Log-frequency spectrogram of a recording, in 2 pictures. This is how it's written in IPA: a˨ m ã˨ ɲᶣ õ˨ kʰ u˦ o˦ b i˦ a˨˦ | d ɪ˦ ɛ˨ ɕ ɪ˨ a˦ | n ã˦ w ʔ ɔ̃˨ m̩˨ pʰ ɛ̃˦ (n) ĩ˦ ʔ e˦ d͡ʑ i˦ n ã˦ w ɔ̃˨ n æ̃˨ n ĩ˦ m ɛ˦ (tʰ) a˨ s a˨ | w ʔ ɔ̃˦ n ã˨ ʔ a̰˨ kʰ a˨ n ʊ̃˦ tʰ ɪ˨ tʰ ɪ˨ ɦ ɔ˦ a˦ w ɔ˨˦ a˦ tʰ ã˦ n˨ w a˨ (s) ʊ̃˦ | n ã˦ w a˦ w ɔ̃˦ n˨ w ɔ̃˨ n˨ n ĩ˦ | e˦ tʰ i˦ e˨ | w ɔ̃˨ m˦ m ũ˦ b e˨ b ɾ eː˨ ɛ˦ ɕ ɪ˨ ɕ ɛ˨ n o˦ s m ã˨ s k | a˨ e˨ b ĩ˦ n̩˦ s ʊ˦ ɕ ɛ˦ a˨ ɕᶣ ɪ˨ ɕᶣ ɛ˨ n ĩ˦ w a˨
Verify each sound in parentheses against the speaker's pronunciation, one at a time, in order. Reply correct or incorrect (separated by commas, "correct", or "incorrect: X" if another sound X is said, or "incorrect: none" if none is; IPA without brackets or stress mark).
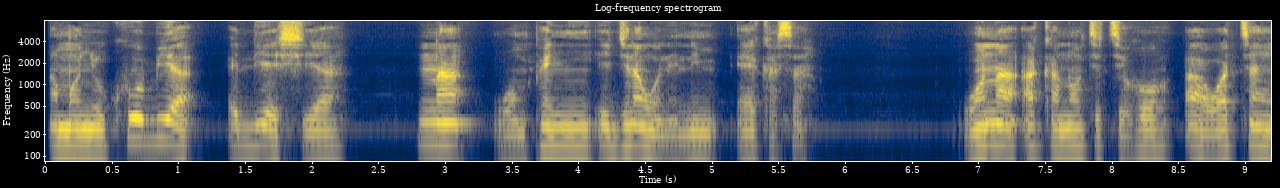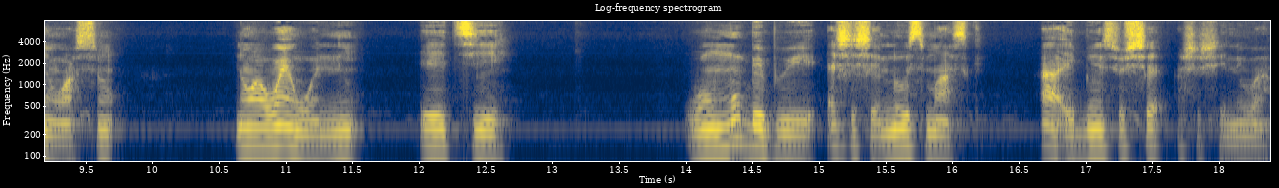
incorrect: ɲ, incorrect: kʰ, correct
